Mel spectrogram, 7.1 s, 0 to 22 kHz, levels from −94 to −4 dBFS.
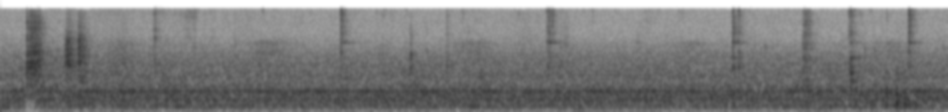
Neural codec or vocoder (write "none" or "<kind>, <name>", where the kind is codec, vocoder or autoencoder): none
